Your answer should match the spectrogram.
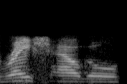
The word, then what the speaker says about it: Ra's al Ghul: Okay, in the film they pronounce it like it's spelled, which is Ra's al Ghul, which was played by Liam Neeson, which was perfect, by the way. In the comic, the S is pronounced like an accent. It's Ra's, like R-A-S-H. – Okay. – So it's Ra's al Ghul.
